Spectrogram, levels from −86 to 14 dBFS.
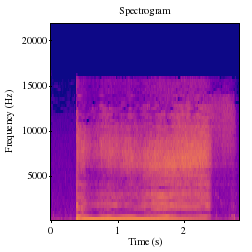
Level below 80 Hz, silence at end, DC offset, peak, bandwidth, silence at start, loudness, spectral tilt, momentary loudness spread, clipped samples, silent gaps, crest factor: -50 dBFS; 0.05 s; under 0.1%; -2 dBFS; 16 kHz; 0.35 s; -16 LUFS; -4 dB/octave; 7 LU; under 0.1%; none; 16 dB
